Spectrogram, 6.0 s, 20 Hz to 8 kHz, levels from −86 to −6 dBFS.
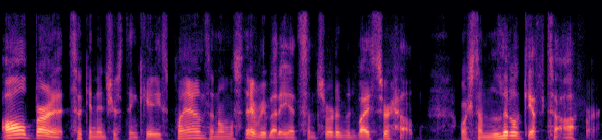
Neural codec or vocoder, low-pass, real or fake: codec, 16 kHz, 4 kbps, X-Codec, HuBERT features, trained on general audio; 7.2 kHz; fake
